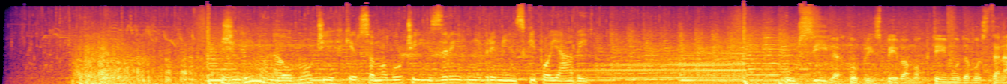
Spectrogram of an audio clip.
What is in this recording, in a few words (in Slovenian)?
Radijski spot; krepimo odpornost; krepimo odpornost naselij na podnebne spremembe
